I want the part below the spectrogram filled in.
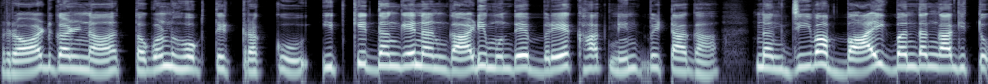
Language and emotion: Kannada, fearful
